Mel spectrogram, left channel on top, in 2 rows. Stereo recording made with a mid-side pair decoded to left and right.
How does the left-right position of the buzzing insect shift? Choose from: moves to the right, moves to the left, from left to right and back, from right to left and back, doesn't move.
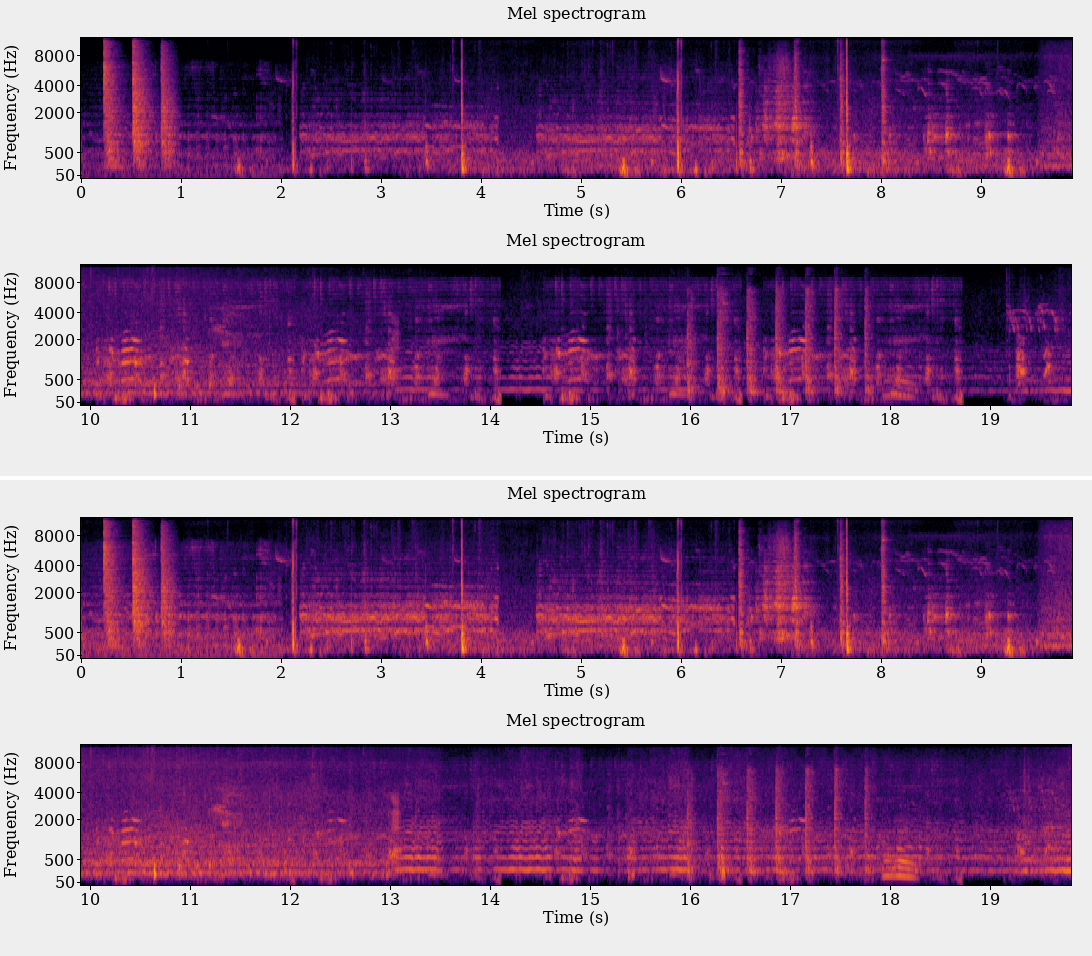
from right to left and back.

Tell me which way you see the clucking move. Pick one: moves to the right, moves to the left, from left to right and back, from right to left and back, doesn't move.
moves to the left.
